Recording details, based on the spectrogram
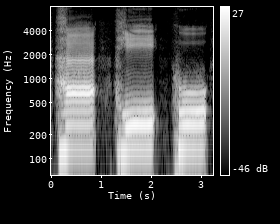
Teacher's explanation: H besar itu dilafalkan dari namanya aqsol halqi pangkal tenggorokan yaitu area yang berwarna ungun ni tenggorokan paling pangkal paling bawah · Kalau H besar dia karakternya dia biasa. Nafasnya biasa. Ya. Kenapa? Karena dia dilafalkan dari pangkal.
